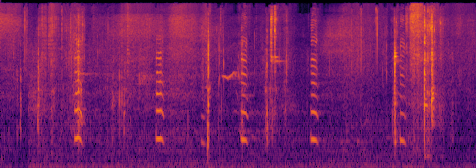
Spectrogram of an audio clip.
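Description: Water birds at Edgbaston Reservoir give a string of short honks, about ten separate calls spaced irregularly, moderately close over a low outdoor background rumble.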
